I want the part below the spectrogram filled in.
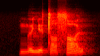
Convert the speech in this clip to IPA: m ɘ lʲ ə t e sˤ ɘ

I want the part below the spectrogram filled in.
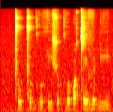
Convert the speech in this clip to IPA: ǁ u ǁ u ɡʱ u h i ʃ o ɡʱ o ɓ ɒ ǀ e v e ɓ i

